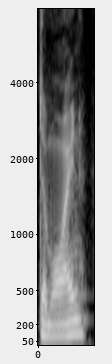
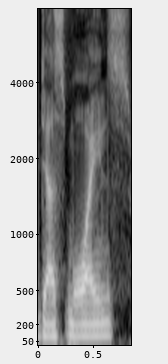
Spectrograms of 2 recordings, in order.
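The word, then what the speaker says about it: Des Moines: factor if you're from Iowa you know it's pronounced de mo if you're outside of Iowa people mispronounce it calling it desines which fun fact today I suppose and this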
